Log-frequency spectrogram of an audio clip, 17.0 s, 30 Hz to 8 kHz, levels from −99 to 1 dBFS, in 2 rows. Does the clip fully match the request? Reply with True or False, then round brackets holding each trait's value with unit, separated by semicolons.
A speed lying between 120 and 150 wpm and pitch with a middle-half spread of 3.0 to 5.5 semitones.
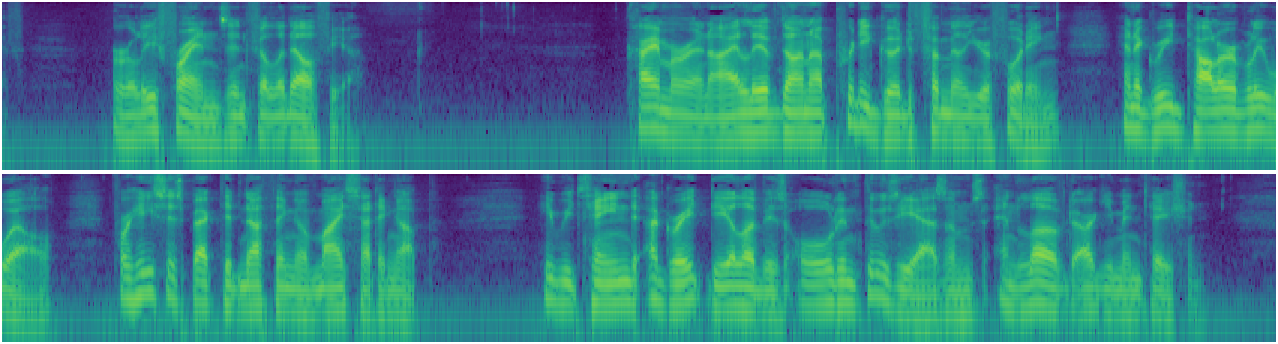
True (140 wpm; 4.2 semitones)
